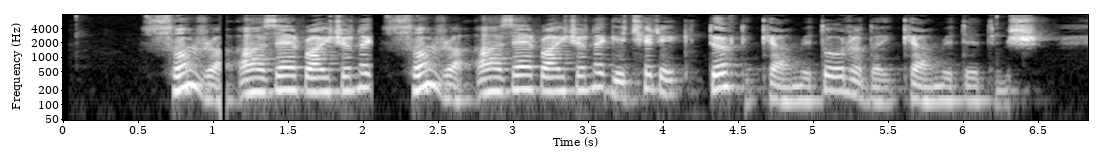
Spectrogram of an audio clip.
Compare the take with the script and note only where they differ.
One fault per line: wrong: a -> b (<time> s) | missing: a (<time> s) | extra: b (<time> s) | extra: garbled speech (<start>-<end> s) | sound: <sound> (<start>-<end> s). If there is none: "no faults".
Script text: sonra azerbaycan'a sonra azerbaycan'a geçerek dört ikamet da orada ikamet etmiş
sound: dropout (1.0-1.1 s)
